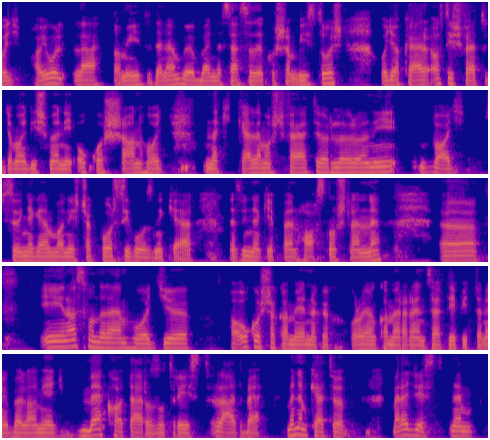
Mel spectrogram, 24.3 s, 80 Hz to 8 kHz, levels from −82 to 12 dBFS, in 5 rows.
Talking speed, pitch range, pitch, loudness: 155 wpm, 110-130 Hz, 120 Hz, -27 LUFS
